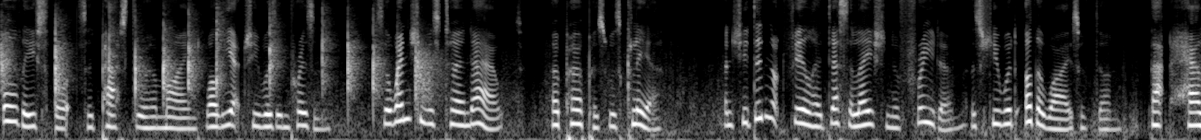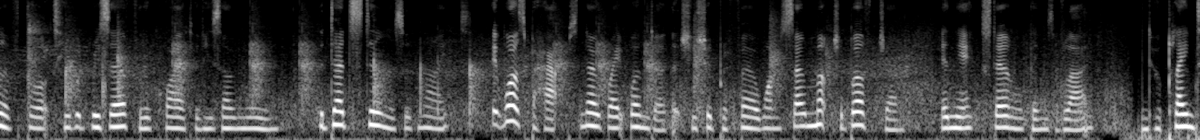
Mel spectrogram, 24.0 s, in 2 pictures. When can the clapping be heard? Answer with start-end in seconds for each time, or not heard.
0.0-4.5, 11.9-20.4.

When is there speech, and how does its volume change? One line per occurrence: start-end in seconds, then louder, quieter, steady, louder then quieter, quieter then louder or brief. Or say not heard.
0.0-23.9 steady.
